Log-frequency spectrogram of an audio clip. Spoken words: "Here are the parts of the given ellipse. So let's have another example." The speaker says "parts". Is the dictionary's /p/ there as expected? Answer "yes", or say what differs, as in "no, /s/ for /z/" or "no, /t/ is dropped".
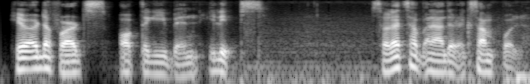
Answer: no, /f/ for /p/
